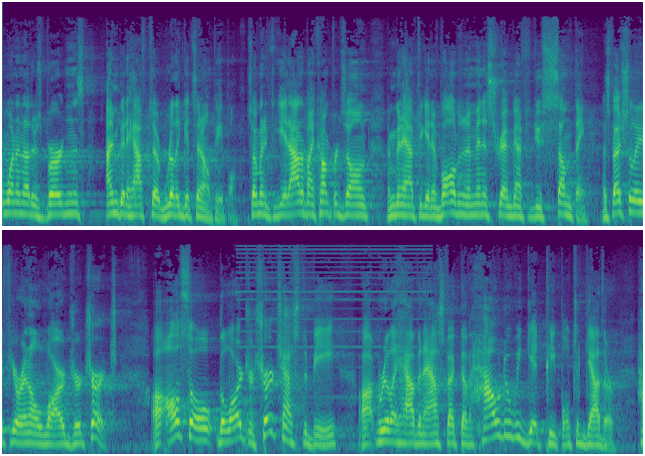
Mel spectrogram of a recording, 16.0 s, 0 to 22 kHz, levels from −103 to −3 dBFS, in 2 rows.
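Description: From 10.94 to 13.39 s there's USB whine, bus current at 1 kHz leaking into the audio, strongest at 8 kHz, sitting roughly 25 dB under the sound.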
